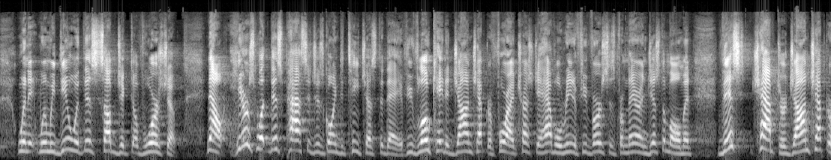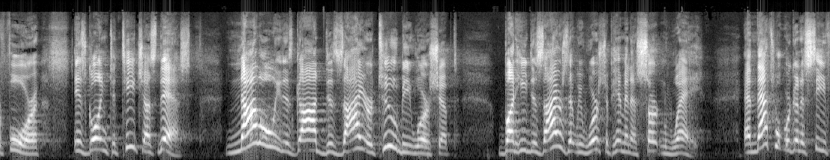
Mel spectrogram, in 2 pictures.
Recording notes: in the Sunday Morning Service on June 4, 2023, at Victory Baptist Church in Boonsboro, Maryland.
